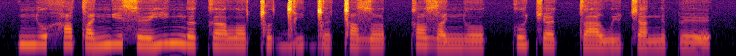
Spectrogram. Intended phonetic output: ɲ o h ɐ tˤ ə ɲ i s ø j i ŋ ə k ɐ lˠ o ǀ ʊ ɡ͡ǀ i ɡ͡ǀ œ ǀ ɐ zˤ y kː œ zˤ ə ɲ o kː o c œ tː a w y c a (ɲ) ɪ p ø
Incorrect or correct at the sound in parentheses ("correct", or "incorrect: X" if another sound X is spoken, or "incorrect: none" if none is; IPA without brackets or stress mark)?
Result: incorrect: n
